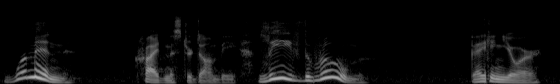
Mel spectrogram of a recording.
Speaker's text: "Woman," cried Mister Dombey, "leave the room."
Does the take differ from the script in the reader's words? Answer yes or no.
yes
